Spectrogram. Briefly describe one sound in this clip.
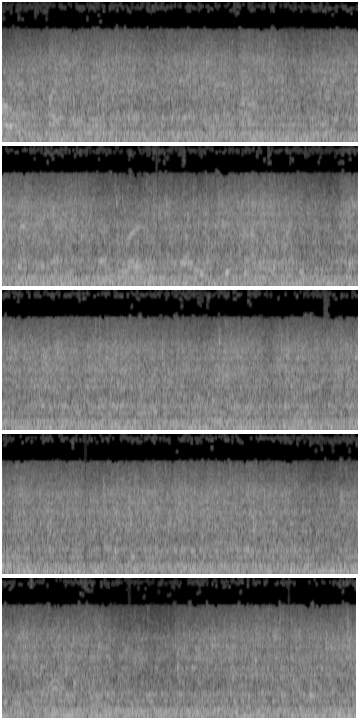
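Young women chat casually nearby, outdoors.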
